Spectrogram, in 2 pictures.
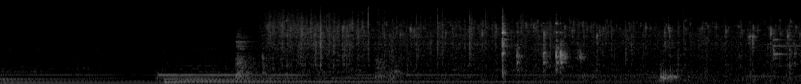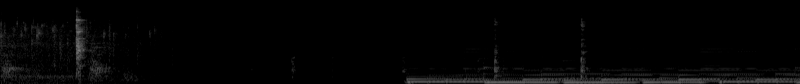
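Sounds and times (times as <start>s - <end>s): onions sizzling in hot oil: 2.6s - 9.8s.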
